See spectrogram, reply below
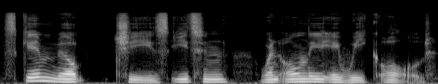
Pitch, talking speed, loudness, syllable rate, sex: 115 Hz, 125 wpm, -17 LUFS, 3.3 syllables/s, male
